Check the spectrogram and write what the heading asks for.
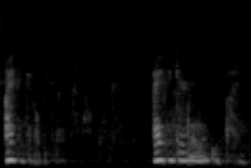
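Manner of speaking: slow, hushed comfort; very soft, private reassuring aside; whispered reassurance. Real, not acted. Quietly reassuring the worried child.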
